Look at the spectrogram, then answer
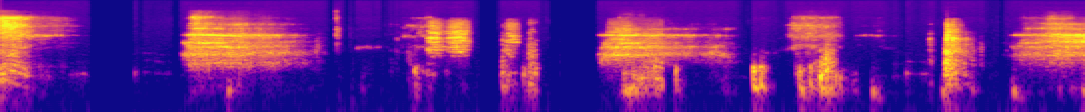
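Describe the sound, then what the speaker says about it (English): Exaggerated deep breaths in and out during a middle-splits flexibility class, heard as several breathy, drawn-out inhales and exhales with short pauses between them, close and fairly quiet, with no talking. "Exaggerate that breathing."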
